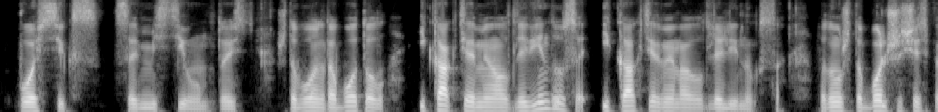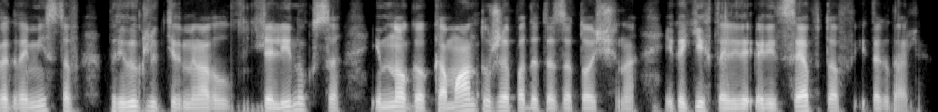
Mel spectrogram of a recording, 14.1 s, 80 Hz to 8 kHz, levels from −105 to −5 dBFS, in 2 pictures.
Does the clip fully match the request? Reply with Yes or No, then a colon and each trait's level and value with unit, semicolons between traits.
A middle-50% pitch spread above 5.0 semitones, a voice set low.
No: narrow, 2.4 semitones; low, 110 Hz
